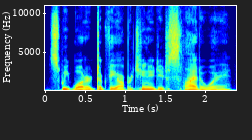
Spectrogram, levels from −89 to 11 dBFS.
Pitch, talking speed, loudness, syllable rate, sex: 80 Hz, 175 wpm, -19 LUFS, 6.6 syllables/s, male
